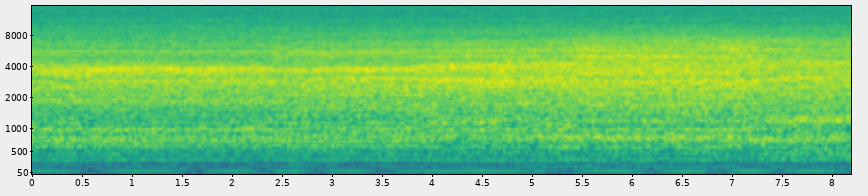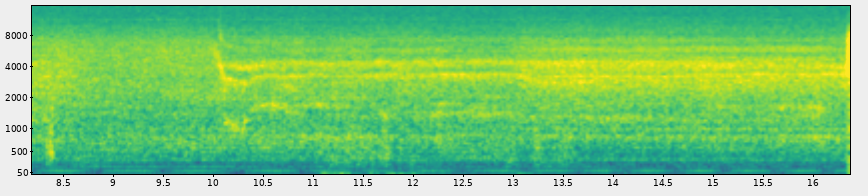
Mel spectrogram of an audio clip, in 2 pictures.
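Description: A light aircraft engine runs at about 2,300 RPM with the prop pulled back, producing a steady, continuous broadband drone heard from inside the cabin for the whole stretch, with no speech.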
